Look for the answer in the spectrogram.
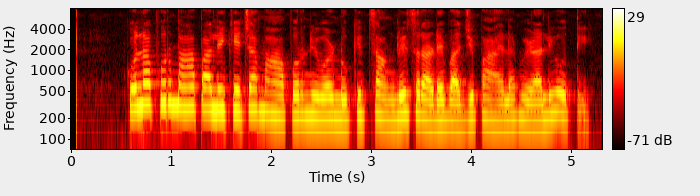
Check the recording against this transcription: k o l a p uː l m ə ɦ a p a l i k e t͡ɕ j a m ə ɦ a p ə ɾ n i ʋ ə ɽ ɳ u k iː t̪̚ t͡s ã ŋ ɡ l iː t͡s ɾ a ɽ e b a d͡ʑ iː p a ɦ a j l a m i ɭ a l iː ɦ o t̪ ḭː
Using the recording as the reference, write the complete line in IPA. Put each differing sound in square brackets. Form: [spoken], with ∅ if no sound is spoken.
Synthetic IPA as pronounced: k o l a p uː [ɾ] m ə ɦ a p a l i k e t͡ɕ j a m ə ɦ a p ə ɾ n i ʋ ə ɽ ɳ u k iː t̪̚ t͡s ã ŋ ɡ l iː t͡s ɾ a ɽ e b a d͡ʑ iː p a ɦ a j l a m i ɭ a l iː ɦ o t̪ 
